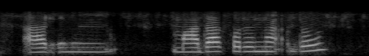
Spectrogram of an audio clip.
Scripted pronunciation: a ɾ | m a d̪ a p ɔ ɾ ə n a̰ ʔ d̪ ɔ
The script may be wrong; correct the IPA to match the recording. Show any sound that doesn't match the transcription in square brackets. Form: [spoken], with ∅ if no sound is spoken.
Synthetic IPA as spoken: a ɾ | m a d̪ a [k] ɔ ɾ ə n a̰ ʔ d̪ ɔ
